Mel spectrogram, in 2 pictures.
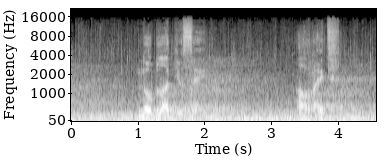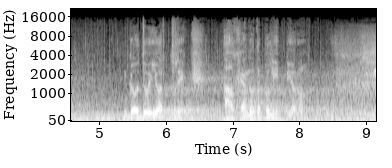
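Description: A second man answers in a firm voice.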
